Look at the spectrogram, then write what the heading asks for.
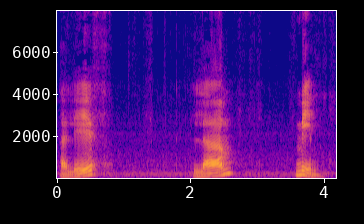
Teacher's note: Mim mati, jumpa mim. Jadi dia masukkan, sini ada dengung.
